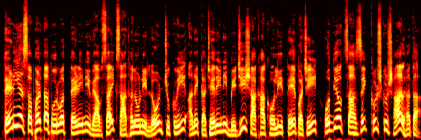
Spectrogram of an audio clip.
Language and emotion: Gujarati, happy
